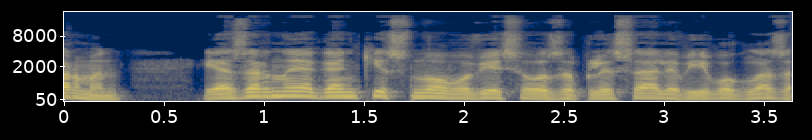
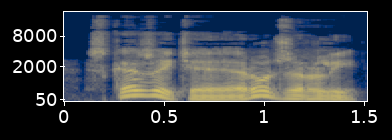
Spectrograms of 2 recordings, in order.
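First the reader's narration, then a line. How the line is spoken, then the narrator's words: Timid continuation. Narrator (Russian): робко продолжила Вероника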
